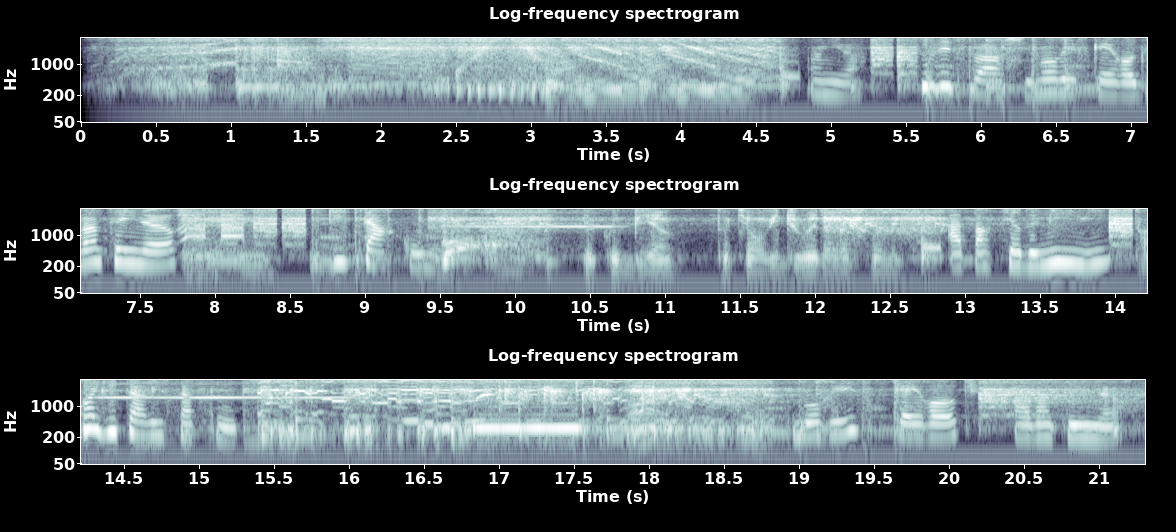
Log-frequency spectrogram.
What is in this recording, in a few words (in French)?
guitare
